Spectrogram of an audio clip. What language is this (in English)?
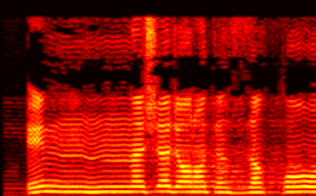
Arabic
